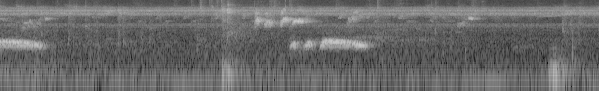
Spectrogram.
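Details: Spotted dove from northern Vietnam giving low, soft coos: one brief note at the start, then a rolling three-part coo a few seconds later, against a steady high hiss and a few faint chirps.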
